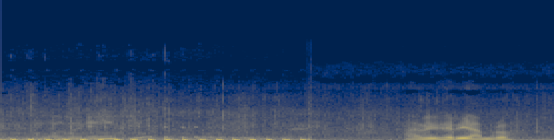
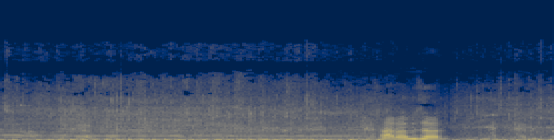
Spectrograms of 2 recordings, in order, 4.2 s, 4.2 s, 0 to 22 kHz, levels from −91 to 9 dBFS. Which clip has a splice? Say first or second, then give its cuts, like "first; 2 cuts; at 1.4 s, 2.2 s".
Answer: first; 1 cut; at 2.3 s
